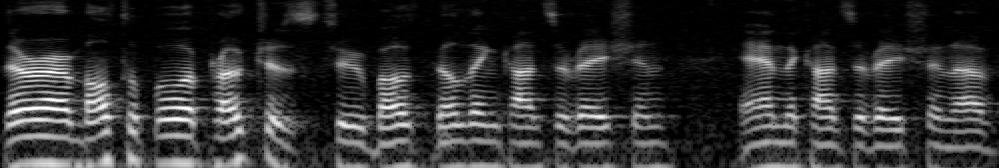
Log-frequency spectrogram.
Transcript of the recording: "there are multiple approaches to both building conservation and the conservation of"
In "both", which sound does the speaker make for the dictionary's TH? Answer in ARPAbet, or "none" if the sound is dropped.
TH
